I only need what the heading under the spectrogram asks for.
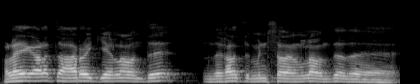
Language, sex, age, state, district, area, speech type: Tamil, male, 45-60, Tamil Nadu, Namakkal, rural, spontaneous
